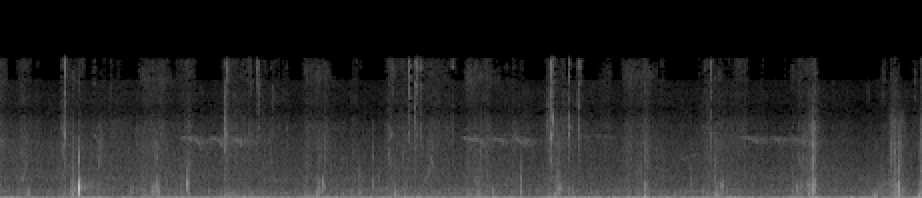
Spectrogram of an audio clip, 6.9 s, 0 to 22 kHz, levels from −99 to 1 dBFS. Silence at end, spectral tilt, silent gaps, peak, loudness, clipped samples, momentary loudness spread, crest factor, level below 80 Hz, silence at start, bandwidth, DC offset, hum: 0 s; -4 dB/octave; none; -8 dBFS; -47 LUFS; under 0.1%; 13 LU; 38 dB; -50 dBFS; 0 s; 15.5 kHz; under 0.1%; none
